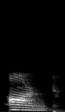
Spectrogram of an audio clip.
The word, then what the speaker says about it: aren't: आर नॉट को aren't, आर नॉट को कई बच्चे aren't को aren't बोलते हैं। प्लीज याद रखिए इसमें र को प्रोनाउंस ही नहीं करना है, आप या तो aren't बोल दीजिए, aren't जैसे आंटी होती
